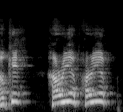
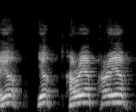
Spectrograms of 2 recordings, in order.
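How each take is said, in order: First: High, rising hurry up; urging students on; emphatic intonation. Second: Relaxed. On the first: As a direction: push hurry up with a lift. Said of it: "Emphasize tuh dari intonasinya". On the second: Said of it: "Apakah santai?". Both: Shown as a demonstration.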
